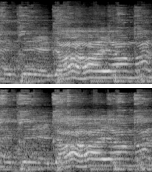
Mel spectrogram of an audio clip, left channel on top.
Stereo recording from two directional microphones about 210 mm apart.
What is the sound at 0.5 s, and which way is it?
Music, 50° left (ahead or behind).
